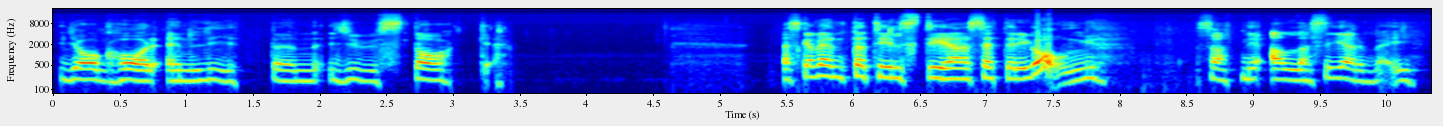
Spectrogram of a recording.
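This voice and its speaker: Woman, stuffy nose, slight cough, slow clear teacher talk, casual live-stream chat from home. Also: medium pitch, steady tone, mellow. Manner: slow, clear speech for learners, greeting viewers. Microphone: computer setup.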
